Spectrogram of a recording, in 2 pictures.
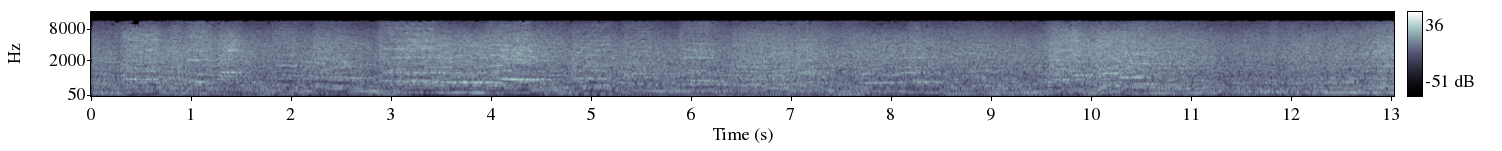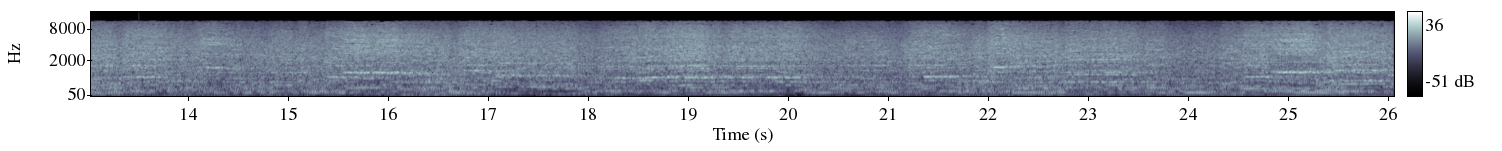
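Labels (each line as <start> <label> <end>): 0.0 Pigs squealing and grunting loudly and very close by. 26.1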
